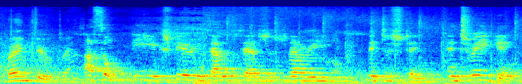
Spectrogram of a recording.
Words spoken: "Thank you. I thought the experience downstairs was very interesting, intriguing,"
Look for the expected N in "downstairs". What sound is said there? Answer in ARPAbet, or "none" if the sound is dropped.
none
